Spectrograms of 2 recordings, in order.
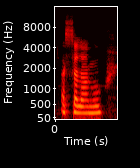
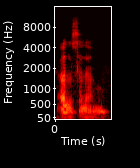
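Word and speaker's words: السلام: And of course we began our lesson with this example, as-salamu and not al-salamu.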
